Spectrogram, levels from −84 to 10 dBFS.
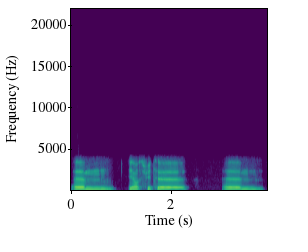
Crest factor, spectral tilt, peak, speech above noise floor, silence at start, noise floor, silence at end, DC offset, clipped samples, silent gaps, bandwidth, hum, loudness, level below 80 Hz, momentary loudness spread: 16 dB; -11 dB/octave; 0 dBFS; 52 dB; 0.05 s; -68 dBFS; 0.1 s; under 0.1%; under 0.1%; none; 4.2 kHz; none; -18 LUFS; -60 dBFS; 13 LU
